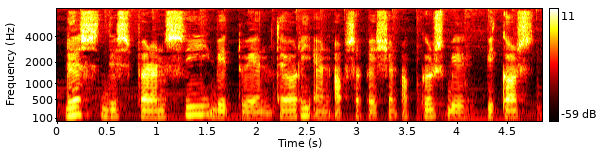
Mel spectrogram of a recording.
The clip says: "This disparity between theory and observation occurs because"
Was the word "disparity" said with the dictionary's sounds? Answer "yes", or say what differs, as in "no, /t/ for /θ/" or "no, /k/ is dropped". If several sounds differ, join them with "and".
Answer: no, /s/ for /t/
